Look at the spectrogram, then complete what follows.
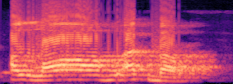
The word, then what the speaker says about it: اللہ اکبر: ہے۔ جی بے شک۔ تو اس کا تلفظ اس طرح ہے کہ اللہ اکبر، جی سبحان اللہ، اللہ کے نام کو پر کرنا چاہیے، یعنی اس کو موٹا کرنا چاہیے، اس لیے کہ اللہ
